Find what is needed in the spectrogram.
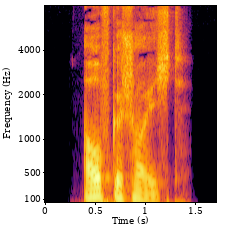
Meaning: past participle of aufscheuchen
- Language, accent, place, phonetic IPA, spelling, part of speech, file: German, Germany, Berlin, [ˈaʊ̯fɡəˌʃɔɪ̯çt], aufgescheucht, verb, De-aufgescheucht.ogg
